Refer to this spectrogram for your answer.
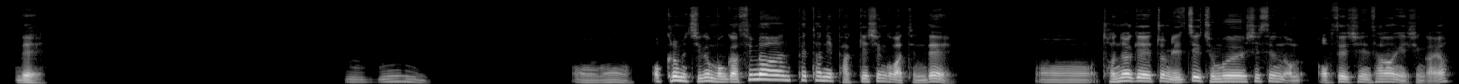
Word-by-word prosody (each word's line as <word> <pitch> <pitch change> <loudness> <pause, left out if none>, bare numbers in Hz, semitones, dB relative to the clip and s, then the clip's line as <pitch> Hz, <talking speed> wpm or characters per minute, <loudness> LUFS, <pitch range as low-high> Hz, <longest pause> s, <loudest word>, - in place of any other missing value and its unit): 네. - - 0 3.0
음. 115 -2 -15 1.4
어 100 -2 -12 0.2
어 - - -3
그러면 180 -3 +4
지금 155 +2 0
뭔가 125 0 +3
수면 215 - +4
패턴이 190 -4 -1
바뀌신 135 - -4
것 - - -2
같은데 95 0 -1 0.8
어 105 -1 -9
저녁에 155 +4 +4
좀 145 -6 -1
일찍 115 +10 +2
주무실 135 +2 +2
수는 140 -3 -3
없 90 +2 -6
없으신 120 +1 -3
상황이신가요? 130 0 -3
125 Hz, 185 characters per minute, -20 LUFS, 105-155 Hz, 3.0 s, 그러면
